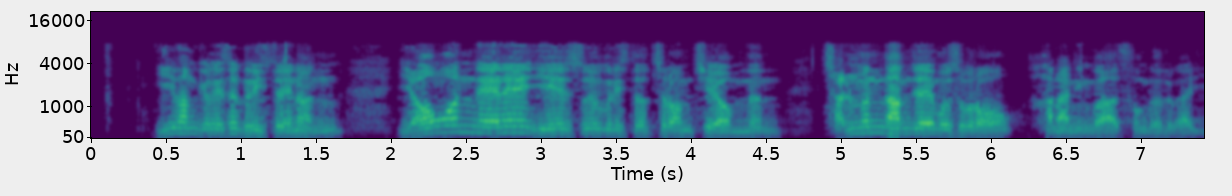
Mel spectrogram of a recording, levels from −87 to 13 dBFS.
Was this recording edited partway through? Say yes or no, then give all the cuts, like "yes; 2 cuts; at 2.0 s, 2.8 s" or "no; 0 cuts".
no; 0 cuts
